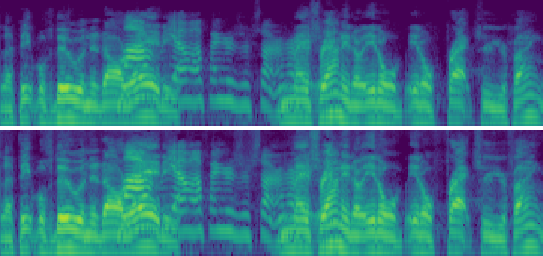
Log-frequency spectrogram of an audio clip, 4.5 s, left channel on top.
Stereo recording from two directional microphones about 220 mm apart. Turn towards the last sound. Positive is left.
turn(degrees=-40)  # may be behind; listen again after turning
